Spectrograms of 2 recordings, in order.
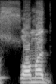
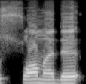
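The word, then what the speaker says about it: صمد: തന്നെ സ്വ സ്വ അപ്പൊ നാവിന്റെ ഏറ്റവും പിൻഭാഗം എന്ത് ചെയ്യും ഒന്ന് ഉയർന്നു നിൽക്കും അതേസമയത്ത് നാവിന്റെ ഫ്രണ്ടിലേക്ക് വരുമ്പോൾ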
